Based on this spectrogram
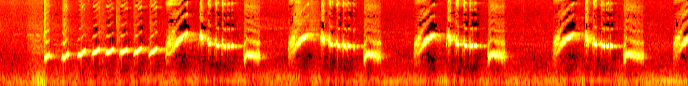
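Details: Kretekan song of a white-rumped shama, used as a lure to make other shamas sing. A run of eight quick rising whistles is followed by a repeated looping phrase: an upswept whistle, falling notes and a low burr.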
